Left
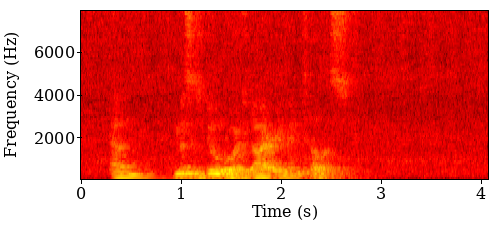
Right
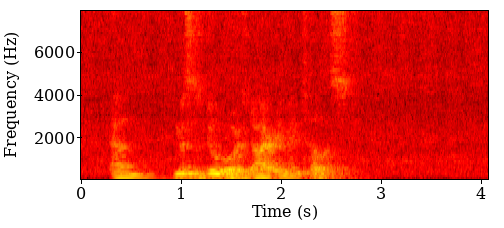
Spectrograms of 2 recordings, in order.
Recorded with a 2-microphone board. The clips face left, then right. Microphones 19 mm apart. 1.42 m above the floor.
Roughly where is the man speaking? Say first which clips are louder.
Left 1 dB; centre.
